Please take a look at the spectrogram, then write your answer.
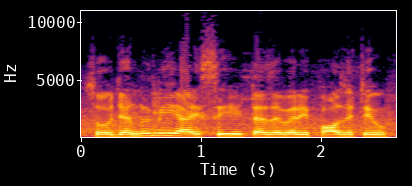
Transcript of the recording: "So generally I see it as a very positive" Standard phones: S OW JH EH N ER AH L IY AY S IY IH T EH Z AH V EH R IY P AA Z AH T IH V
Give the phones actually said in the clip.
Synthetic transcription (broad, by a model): S OW JH EH N ER AH L IY AY S IY IH T EH Z AH V EH R IY P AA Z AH T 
